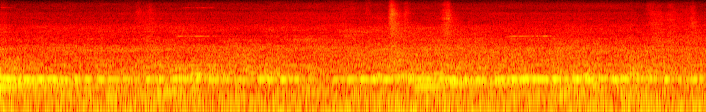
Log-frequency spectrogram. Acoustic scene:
subway station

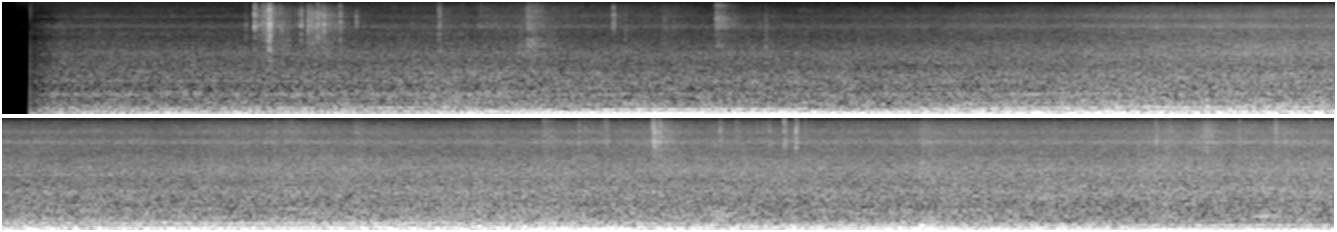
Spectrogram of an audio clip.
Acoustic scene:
bus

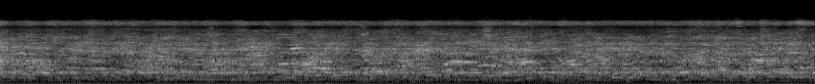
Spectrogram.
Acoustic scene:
crowded indoor space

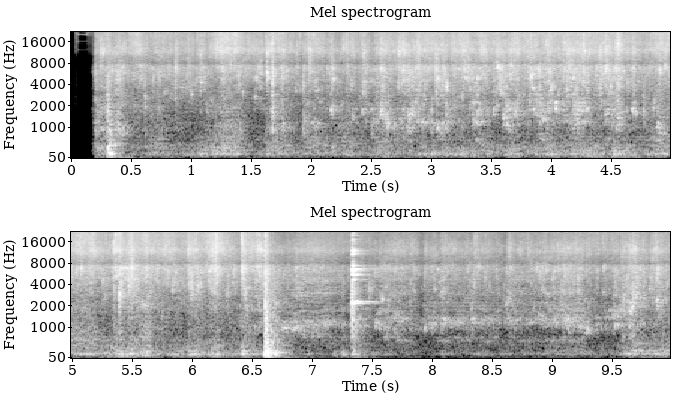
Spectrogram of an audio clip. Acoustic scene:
kitchen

